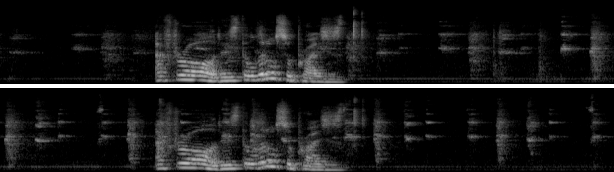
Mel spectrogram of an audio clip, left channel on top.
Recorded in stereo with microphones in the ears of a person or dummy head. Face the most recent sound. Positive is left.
turn(degrees=75)  # may be behind; listen again after turning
